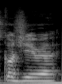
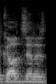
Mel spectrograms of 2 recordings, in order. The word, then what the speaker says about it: Gojira: It's like it's Godzilla, it's Gojira, it's just a different. It translates differently. There's no correct answer.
